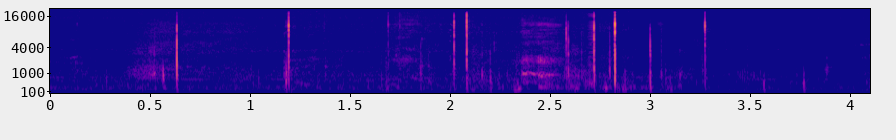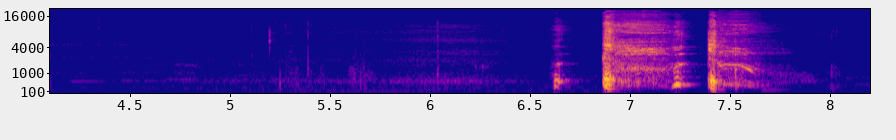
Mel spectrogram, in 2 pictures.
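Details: Two or three loud, harsh ordinary adult coughs in a quick burst after quiet clicks; a baby nearby is startled by the cough.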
